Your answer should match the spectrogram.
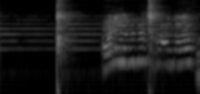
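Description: Two sharp hand claps about a second apart, the last of four claps counted out in a nursery-rhyme action song, over a held musical note; a sung voice comes in between them.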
